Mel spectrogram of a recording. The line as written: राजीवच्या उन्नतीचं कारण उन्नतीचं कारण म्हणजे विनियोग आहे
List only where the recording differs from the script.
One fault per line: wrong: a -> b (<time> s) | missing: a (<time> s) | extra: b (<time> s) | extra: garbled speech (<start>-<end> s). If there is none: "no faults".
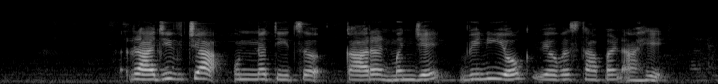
missing: उन्नतीचं कारण (3.9 s)
extra: व्यवस्थापन (5.3 s)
